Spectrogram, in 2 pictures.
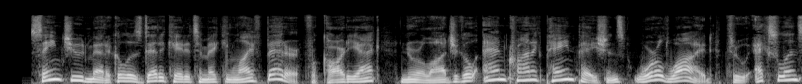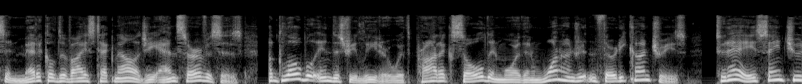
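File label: english american male voice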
